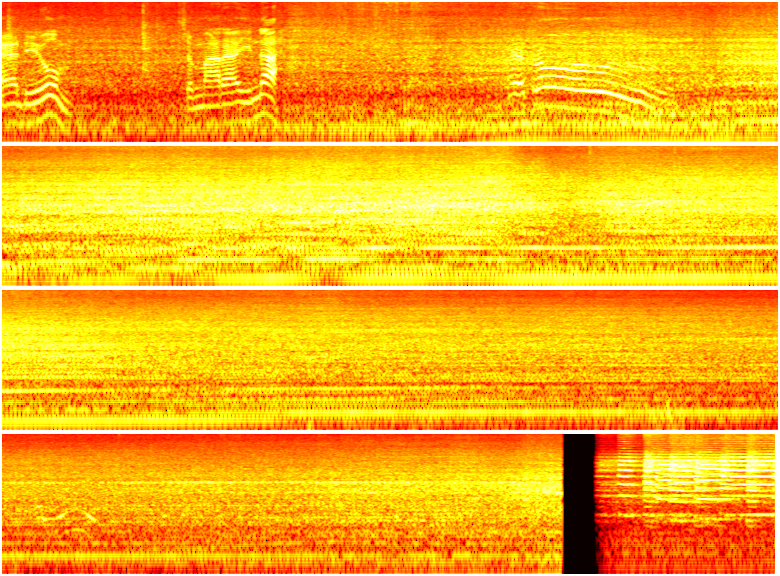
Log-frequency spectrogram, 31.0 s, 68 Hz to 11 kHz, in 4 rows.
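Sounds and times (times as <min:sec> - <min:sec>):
bus engine running: 0:00.0 - 0:31.0.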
